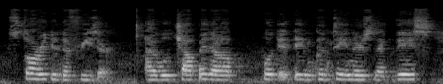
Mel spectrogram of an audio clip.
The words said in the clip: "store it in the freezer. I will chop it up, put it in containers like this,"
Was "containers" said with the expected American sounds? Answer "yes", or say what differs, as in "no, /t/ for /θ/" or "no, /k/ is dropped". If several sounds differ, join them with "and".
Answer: no, /s/ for /z/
